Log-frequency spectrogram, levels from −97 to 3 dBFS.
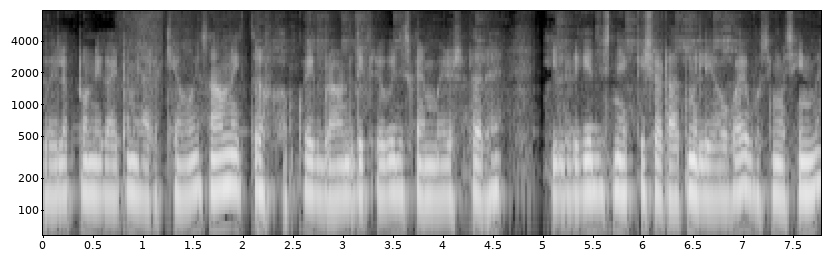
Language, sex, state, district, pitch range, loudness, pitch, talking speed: Hindi, male, Uttar Pradesh, Budaun, 135-145 Hz, -17 LUFS, 140 Hz, 245 wpm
